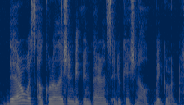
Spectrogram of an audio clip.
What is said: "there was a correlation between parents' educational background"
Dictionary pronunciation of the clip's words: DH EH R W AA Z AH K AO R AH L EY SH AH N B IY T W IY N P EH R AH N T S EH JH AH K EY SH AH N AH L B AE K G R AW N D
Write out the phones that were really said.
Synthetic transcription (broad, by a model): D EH R W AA S AH K AO R AH L EY SH AH N B IY T W IY N P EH R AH N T S EH JH AH K EY SH AH N AH L B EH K G R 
